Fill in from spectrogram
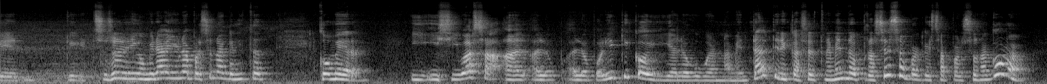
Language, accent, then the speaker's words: Spanish; Canelones, Uruguay; porque soy de Canelones, entonces me corresponde allá.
